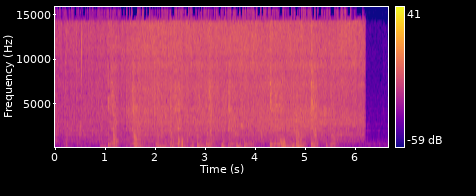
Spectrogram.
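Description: Chopped cabbage and potatoes sizzle and crackle steadily in a hot pan, with bursts of stirring scrapes, the loud frying cutting off abruptly at the end.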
